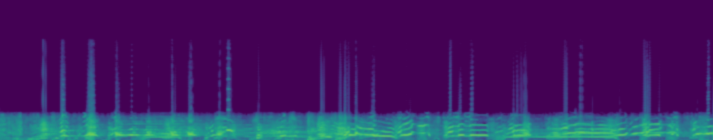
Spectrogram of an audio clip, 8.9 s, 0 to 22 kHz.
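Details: A team of ten sled dogs clamours while being harnessed for a training run on 16 October 2010. Excited yips, short barks and sliding whines overlap constantly, some rising then dropping sharply, others held steady.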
